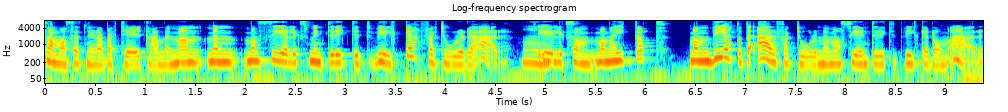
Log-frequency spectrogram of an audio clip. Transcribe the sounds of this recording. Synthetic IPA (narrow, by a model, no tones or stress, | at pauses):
samːansɛt̪nɪŋənavbakt̪ʰeːɾɪjət̪ʰaɾmənmanmɛnmanseːɾɭɪksɔmɪnt̪əɾɪk̚t̪ɪt̪vɪlkafakt̪ʰuːɾəɖɛ̰ʔæ̰ɾd̪ɛælɪksɔmːanhaɾhɪt̪ːat̪ | manveːt̪at̪̚d̪ɛʔæɾfak̚t̪ʰuːɾəɾmɛnmanseːɾɪnt̪əɾɪk̚t̪ɪt̪vɪlkad̪ɔmʔæ̰ɾ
